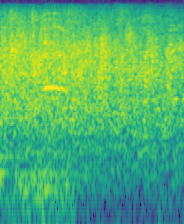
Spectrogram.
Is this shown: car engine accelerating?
no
